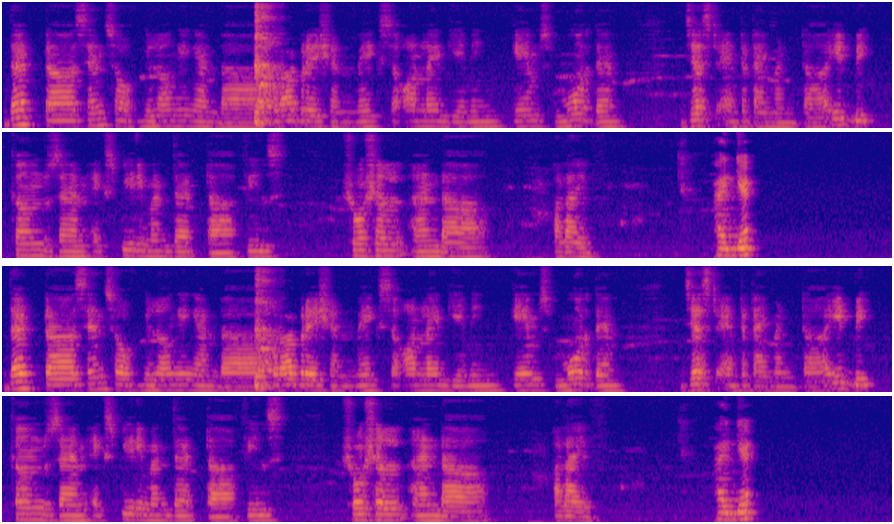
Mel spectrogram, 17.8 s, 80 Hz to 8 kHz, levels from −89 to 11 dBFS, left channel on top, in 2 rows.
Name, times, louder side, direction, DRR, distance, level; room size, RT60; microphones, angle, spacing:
voice 1, 0.0-6.2 6.8-8.7 9.0-11.7 12.3-13.8 14.4-14.8, right 3 dB, 60° right, 2.0 m, -31 dB
voice 2, 2.5-2.8 16.0-16.3, left 4 dB, 40° left, 0.5 m, -23 dB
3.2 x 2.6 x 2.9 m
head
